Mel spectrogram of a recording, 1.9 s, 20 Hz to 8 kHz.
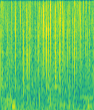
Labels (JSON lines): {"label": "biophony, cascading saw", "recorder": "SoundTrap 600 or HydroMoth"}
